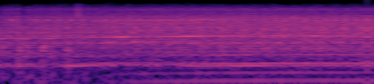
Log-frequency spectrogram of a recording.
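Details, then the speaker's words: Hybrid Honda Jade, misfiring and running rich with long fuel trim off, while cutting injectors: uneven idle with loose fluttering rattle from the gearbox side; worn transmission damper disc suspected. "В общем вот так вотчер проверяю выключаю по форсунке и вот начинается вот этот звук звук идёт с той стороны с коробки откуда-то Ну это демфер"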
